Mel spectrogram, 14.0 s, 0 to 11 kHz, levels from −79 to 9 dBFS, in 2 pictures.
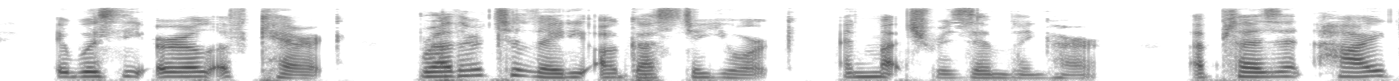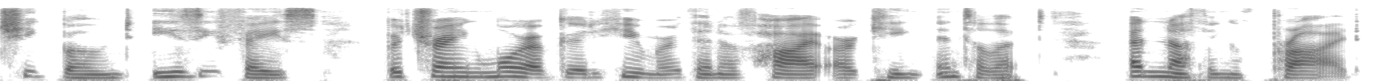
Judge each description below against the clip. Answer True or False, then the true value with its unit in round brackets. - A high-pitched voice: False (160 Hz)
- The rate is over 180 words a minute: False (160 wpm)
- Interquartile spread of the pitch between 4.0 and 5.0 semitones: True (4.7 semitones)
